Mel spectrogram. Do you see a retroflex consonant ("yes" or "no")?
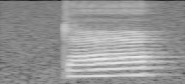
yes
